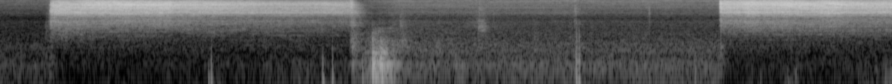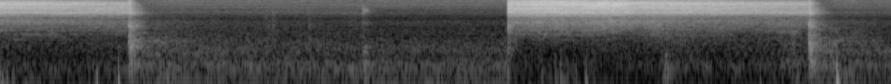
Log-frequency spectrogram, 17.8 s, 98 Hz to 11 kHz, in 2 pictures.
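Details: Low-cost COVID-19 mechanical ventilator prototype with pneumatic valves under pressure testing: three long hissing gas bursts, each ending with a valve click, as the ventilator cycles.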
